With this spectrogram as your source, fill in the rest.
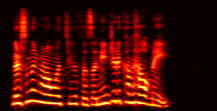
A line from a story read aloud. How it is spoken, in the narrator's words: Hiccup blurts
